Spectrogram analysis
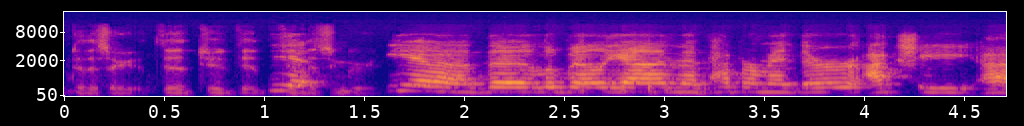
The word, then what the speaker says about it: lobelia: uh is it lobelia is that how you pronounce that lobelia yeah yes that that seems to be significant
